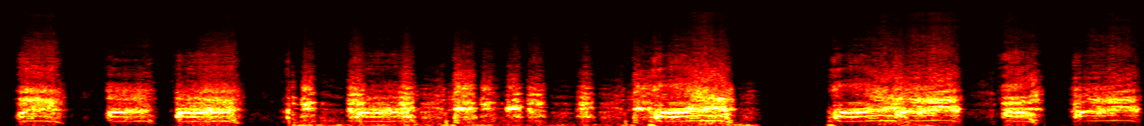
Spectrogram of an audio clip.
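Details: A bear gives loud, harsh roars during mating, in a series of bursts lasting one to two seconds each.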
